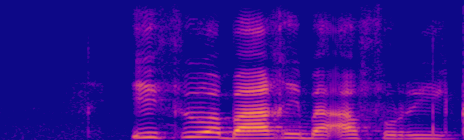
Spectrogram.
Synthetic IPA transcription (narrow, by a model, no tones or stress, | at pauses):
ɪfɪwabaɣibaʔafʊriːkʼḁ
